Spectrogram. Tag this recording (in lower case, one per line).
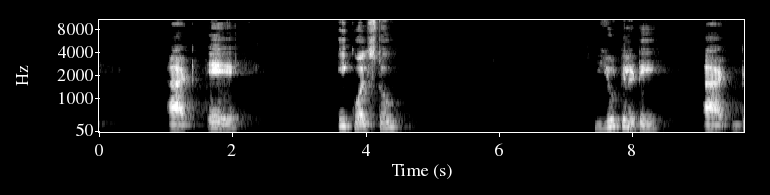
speech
